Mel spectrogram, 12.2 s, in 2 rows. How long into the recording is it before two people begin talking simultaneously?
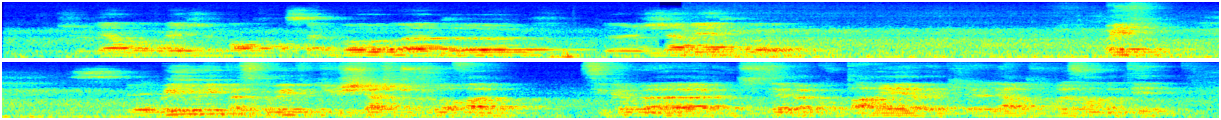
none

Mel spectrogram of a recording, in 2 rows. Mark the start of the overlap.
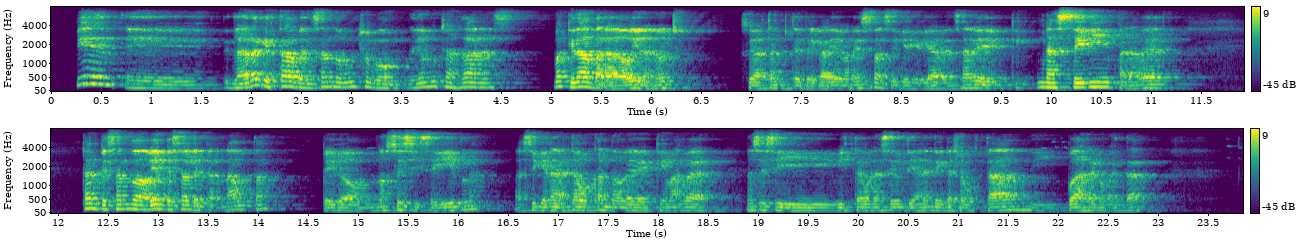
none

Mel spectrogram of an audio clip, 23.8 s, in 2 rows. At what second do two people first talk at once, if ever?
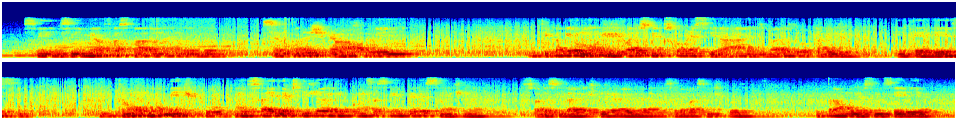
3.4 s

